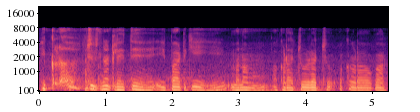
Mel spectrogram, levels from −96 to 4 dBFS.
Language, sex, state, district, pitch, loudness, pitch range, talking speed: Telugu, male, Andhra Pradesh, Sri Satya Sai, 125 Hz, -19 LUFS, 115-135 Hz, 90 wpm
